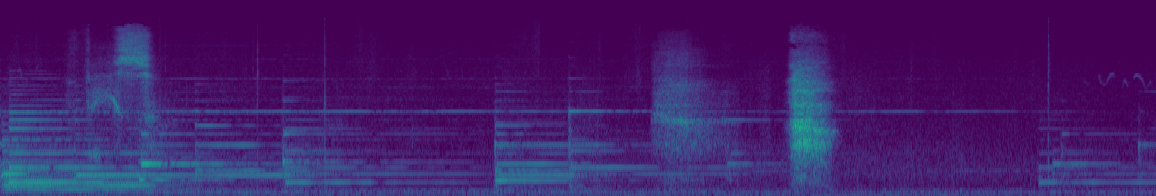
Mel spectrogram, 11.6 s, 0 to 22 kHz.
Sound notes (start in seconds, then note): 7.8 sighs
